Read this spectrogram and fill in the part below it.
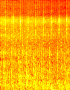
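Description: Close, loud idle of an MTZ tractor's black engine, a continuous diesel chug with quick regular knocking pulses and no voices over it.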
